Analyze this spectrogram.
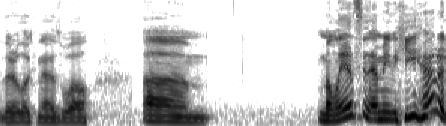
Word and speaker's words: Melancon: who's from the Nationals Melanson that's how you say his name Melanson Melancon I like better Melanson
